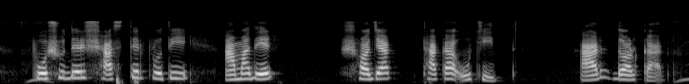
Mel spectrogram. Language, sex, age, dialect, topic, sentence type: Bengali, female, 18-24, Northern/Varendri, agriculture, statement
